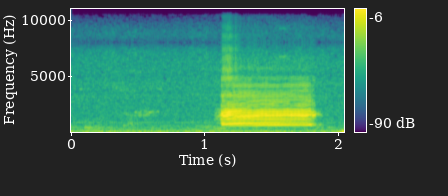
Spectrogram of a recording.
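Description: A single bleat from a sheep or goat, starting about a second in and lasting under a second, with a slight waver.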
